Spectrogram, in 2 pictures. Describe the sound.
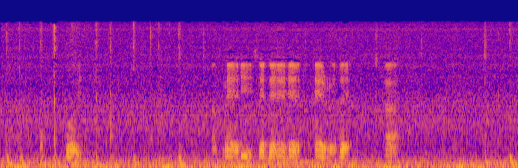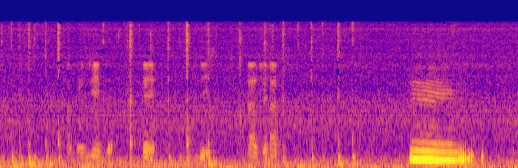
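Rapid keystrokes on a computer keyboard as HTML text is typed, many light, irregular clicks running throughout, with voices talking underneath and a louder burst near the end.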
